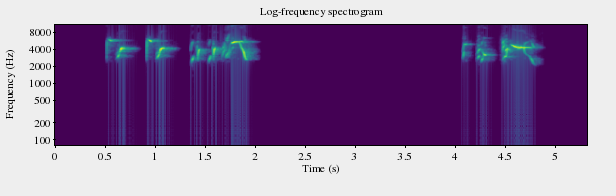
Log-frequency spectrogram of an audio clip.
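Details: European goldfinch giving short clusters of sharp, high twittering chirps, three quick notes then a jumbled burst, a pause, and another brief group of chirrups.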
